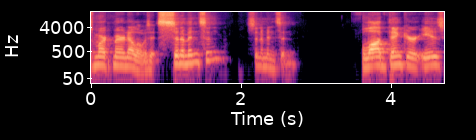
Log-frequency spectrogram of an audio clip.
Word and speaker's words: Cinnaminson: How do you pronounce the city he was from? Cinnaminson, New Jersey. Where's Mark Marinello? Is it Cinnaminson? Cinnaminson.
